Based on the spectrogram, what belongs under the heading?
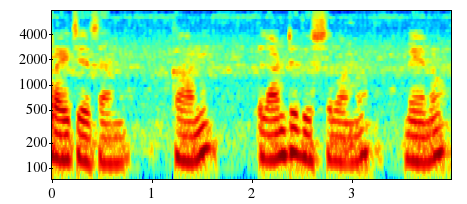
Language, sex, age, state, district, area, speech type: Telugu, male, 18-30, Andhra Pradesh, Kadapa, rural, spontaneous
